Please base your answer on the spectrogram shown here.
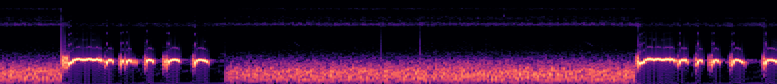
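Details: Zebra dove lure call in the 'ngerot ngayer' style, meant to challenge other doves to fight and draw them down: two bursts of fast, mellow, staccato cooing notes, each about seven beats, separated by a steady hissing noise.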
